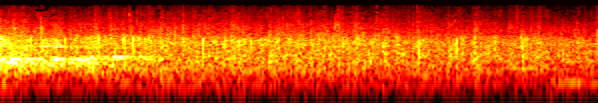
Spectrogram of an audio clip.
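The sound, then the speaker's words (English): An audience applauds steadily, a dense crackle of many hands clapping at an even loudness throughout, tapering only slightly toward the end with no voices over it. “Big round of applause”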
